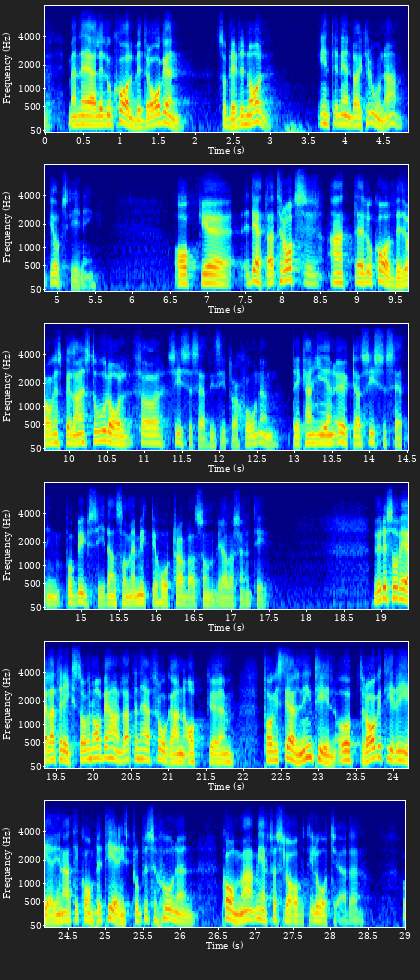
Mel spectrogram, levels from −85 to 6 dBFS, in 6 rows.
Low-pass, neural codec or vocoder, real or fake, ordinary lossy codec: 7.2 kHz; codec, 16 kHz, about 1 kbps, DyCAST, with the encoder's durations; fake; none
